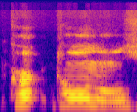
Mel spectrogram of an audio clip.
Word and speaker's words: Colonels: the 1895 Louisville coal Colonels or kernels I think it's pronounced 192 in percentage in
